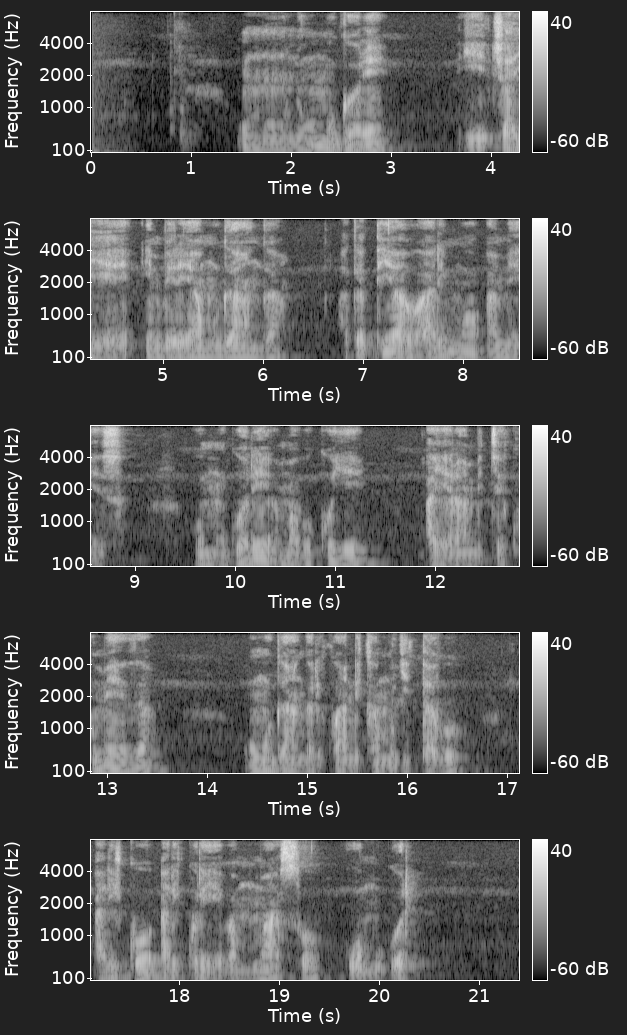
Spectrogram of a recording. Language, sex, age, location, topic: Kinyarwanda, male, 25-35, Huye, health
